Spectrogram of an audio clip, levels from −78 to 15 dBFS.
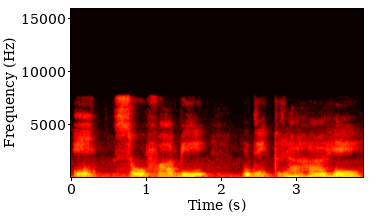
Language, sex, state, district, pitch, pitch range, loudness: Hindi, male, Madhya Pradesh, Dhar, 175 Hz, 170-180 Hz, -15 LUFS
